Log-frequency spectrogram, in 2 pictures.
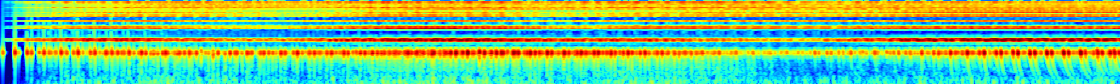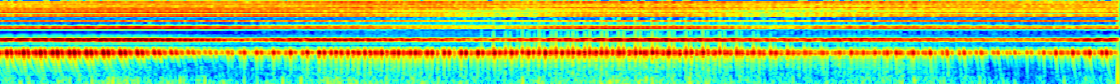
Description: Alien Cosmic Transmission. Clicking With High Morphing Tone Modulating Alien Communicator Static.; beeps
